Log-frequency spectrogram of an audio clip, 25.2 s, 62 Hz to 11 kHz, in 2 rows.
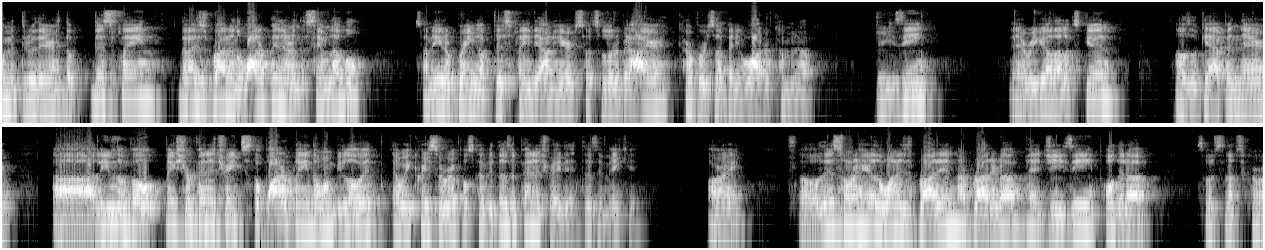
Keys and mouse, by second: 2.0-5.0 middle drag, 6.2 middle drag, 8.7 g, 10.8-13.6 middle drag, 14.3 middle click, 15.4-16.4 middle drag, 16.8 middle click, 18.6 middle click, 20.8 click, 21.9-22.9 middle drag, 23.2 click.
